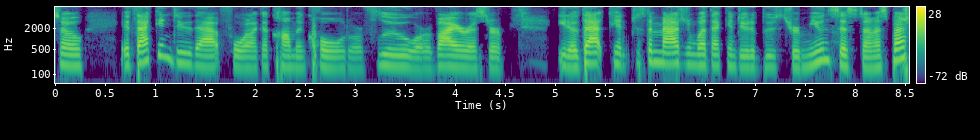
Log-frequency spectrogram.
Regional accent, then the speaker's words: the South, United States; I'm from the South, so I used to love me some fried chicken, girl.

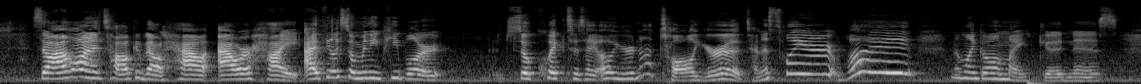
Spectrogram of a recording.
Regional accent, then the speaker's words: New York, United States; because I'm a New Yorker

